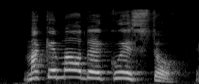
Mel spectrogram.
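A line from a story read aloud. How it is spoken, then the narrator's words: Shouting. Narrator (Italian): ella gridava agli scolaretti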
